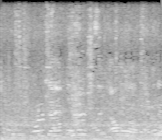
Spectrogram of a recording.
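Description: Riders talking on a tractor-drawn wagon, over the steady low running of the tractor's engine.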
